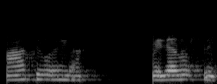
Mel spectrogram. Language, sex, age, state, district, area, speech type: Hindi, female, 30-45, Uttar Pradesh, Prayagraj, rural, conversation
